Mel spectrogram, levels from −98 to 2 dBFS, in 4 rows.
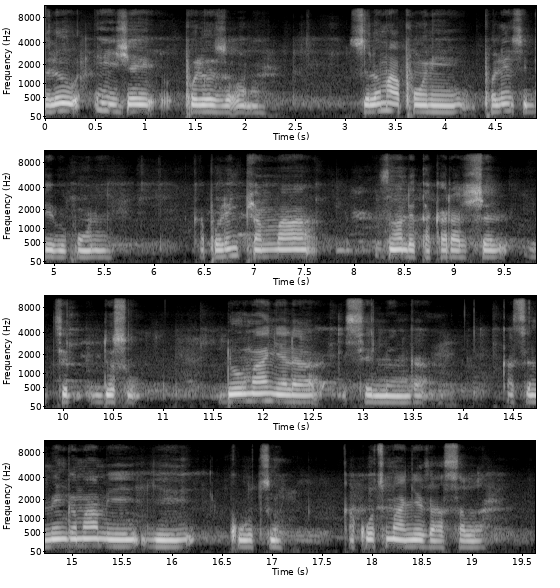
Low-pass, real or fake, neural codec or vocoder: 9.9 kHz; fake; autoencoder, 48 kHz, 128 numbers a frame, DAC-VAE, trained on Japanese speech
